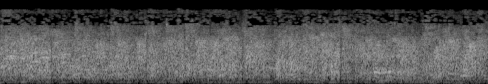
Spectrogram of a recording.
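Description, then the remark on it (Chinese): A large crowd applauds steadily, a dense, continuous wash of many hands clapping at once that holds at an even, fairly loud level for about five seconds, with no voices standing out. “现在掌声已经达到800人的想象了。”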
